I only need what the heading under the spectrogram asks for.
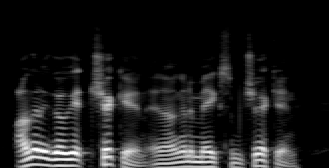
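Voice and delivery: ordinary delivery

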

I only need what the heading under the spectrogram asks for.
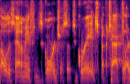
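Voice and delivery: ordinary talk

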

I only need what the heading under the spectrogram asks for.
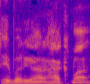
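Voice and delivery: put-on quiet, hushed voice. Retelling how students asked around for a spare hakama: imitating quietly asking around. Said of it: "you would quietly go around".

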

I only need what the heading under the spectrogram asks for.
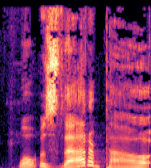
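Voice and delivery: very soft, quiet, mild, barely-there voice. Retelling what the quiet trainer asked, imitating a quiet voice. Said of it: "so, like, quiet".

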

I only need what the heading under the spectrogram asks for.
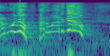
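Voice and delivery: put-on screaming meltdown, very high, loud, shrill. Telling how he freaked out on the way there: acting out freaking out. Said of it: "He starts freaking out".

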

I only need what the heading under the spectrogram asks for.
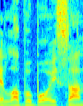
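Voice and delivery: ordinary talk, nothing marked

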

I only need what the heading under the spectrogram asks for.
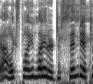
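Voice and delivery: play-acted, urgent, frantic panicked insistence, very high pitch. Speaker retelling what his grandma told his dad, imitating frantic insistence. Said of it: "acting all frantic and everything".

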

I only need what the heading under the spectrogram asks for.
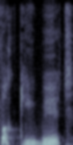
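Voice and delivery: furious, angry talking dog voice. Voicing every dog freaking out at another dog: talking as an angry dog. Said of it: "every dog is like".

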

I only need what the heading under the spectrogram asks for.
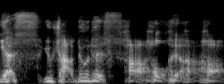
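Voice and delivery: badly dubbed martial-arts movie voice. Describing a cartoon's voice work, demonstrating it in kung fu theater dubbing style. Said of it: "a very kung fu theater kind of dubbing style".

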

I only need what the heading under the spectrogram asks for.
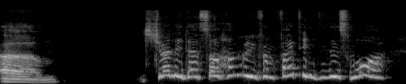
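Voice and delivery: put-on very high, swooping, terrible French accent. Retelling French women greeting American soldiers, in a terrible French accent. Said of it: "it's a terrible French accent".

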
